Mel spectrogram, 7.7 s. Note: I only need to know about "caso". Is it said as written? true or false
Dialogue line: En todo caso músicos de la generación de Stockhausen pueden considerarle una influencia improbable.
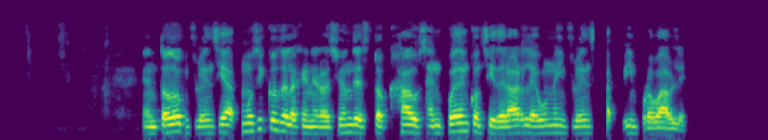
false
